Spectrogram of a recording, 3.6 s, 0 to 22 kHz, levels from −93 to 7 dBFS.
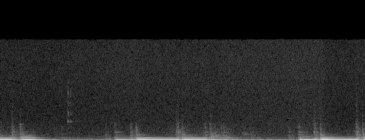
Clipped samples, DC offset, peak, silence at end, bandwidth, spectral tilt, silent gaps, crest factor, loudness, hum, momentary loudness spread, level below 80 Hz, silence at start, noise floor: under 0.1%; under 0.1%; -6 dBFS; 0 s; 2.2 kHz; -10.5 dB/octave; none; 16 dB; -22 LUFS; none; 20 LU; -26 dBFS; 0 s; -47 dBFS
